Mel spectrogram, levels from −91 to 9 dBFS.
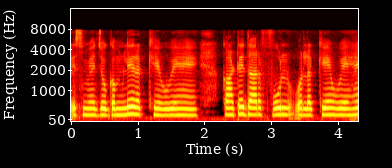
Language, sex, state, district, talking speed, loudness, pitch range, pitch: Hindi, female, Uttar Pradesh, Lalitpur, 165 wpm, -14 LUFS, 210-220 Hz, 210 Hz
